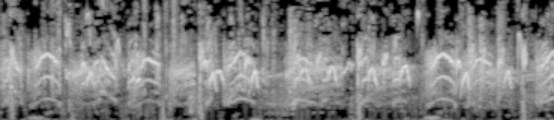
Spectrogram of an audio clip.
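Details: Small birds in a trapping lure recording, giving rapid high chirps and looping squeaky notes in tight bursts, several birds calling at once with short pauses between bursts.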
